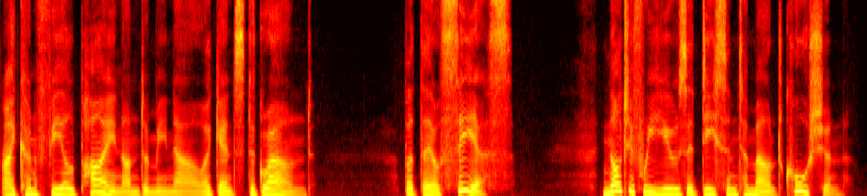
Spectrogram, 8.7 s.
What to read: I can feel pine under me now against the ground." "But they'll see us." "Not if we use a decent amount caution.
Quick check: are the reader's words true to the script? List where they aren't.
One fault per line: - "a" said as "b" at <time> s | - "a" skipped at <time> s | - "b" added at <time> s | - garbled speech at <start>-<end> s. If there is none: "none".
none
